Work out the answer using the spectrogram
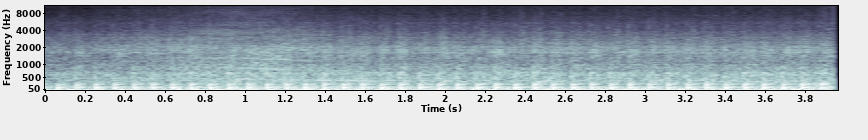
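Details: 1993 Royal Enfield Bullet with crank weight, riding in top gear at about 25 km/h: even single-cylinder thump, about three and a half beats a second, pulling cleanly with no strain; engine sounds healthy.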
